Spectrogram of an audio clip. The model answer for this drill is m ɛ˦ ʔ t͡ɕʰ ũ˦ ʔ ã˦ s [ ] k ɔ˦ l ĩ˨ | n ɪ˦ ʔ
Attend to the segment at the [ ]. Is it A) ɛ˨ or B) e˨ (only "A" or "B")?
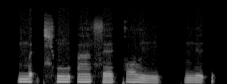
A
